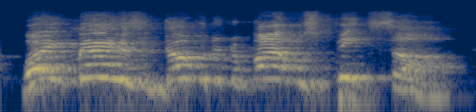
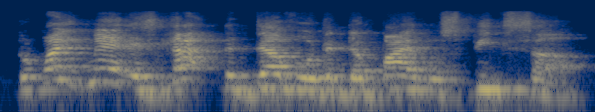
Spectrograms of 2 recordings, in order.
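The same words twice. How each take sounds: First: Mock preacher's shout of the false claim. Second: Lands hard on "not" and falls at the end; stress on not. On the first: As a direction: bellow their slogan back at them. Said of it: "let me calm down". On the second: Real, not acted. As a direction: correct the claim by punching "not".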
